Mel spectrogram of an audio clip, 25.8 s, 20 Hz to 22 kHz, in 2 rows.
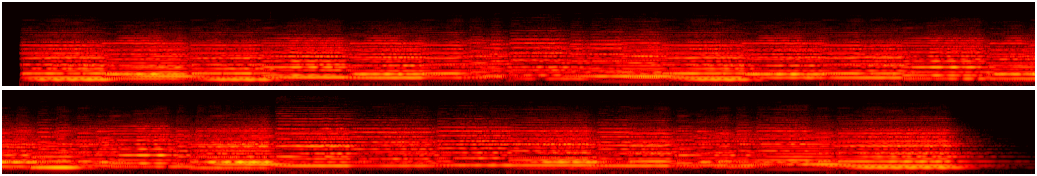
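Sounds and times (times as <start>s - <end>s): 
violin: 0.2s - 25.5s.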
